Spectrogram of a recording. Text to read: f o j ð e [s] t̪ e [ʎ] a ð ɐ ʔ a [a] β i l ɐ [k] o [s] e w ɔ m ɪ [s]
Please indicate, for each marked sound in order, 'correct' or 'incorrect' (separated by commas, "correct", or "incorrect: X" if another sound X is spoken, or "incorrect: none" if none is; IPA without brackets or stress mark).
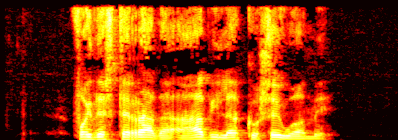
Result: correct, incorrect: r, correct, correct, correct, incorrect: none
